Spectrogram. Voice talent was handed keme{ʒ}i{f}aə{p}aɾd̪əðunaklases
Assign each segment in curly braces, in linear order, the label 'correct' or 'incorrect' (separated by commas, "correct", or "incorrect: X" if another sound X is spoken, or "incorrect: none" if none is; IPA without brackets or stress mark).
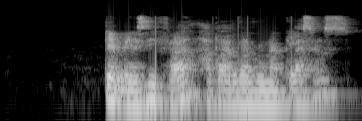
incorrect: z, correct, correct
